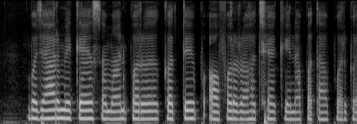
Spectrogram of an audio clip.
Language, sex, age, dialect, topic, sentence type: Maithili, female, 18-24, Southern/Standard, agriculture, question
